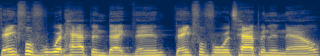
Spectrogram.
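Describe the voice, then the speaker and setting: Loud and high-pitched, a man speaks in a bright, sharp tone on a very clean recording with a silent background. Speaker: streamer. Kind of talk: casual chat. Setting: live stream.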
